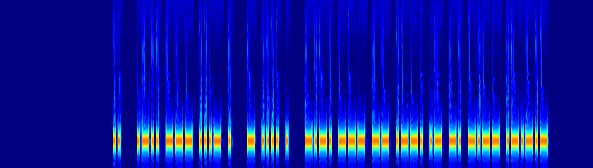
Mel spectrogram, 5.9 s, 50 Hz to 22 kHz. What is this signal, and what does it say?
Morse code, heard as a keyed tone, about 47 wpm, 700 Hz. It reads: I LOVE THE COMPANY.
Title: Sentences from Top 1000 Words - Review Part 3 - 50wpm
